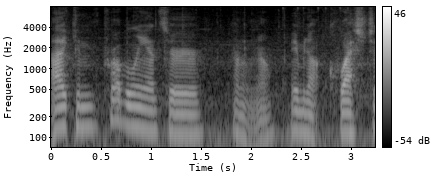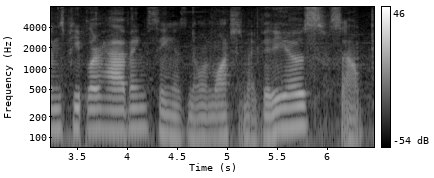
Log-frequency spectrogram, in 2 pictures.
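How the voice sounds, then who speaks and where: Amid noticeable background noise and audible room echo, a man of medium pitch speaks at a moderate pace with ordinary pitch variation. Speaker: gaming commentator. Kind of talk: let's play commentary. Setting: at home. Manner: loud; hesitant.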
